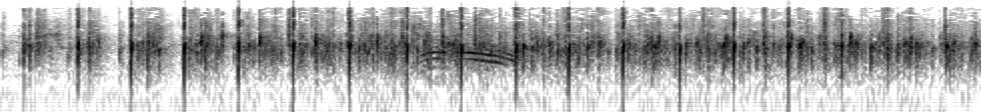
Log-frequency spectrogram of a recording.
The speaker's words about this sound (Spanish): Y diré también, lógicamente, al esfuerzo de una concejal que siempre desde la sombra nos está ayudando a poder hacer realidad estos sueños, como es la concejal de Planificación y Desarrollo, María José Bedía, para la que pido un fuerte aplauso.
